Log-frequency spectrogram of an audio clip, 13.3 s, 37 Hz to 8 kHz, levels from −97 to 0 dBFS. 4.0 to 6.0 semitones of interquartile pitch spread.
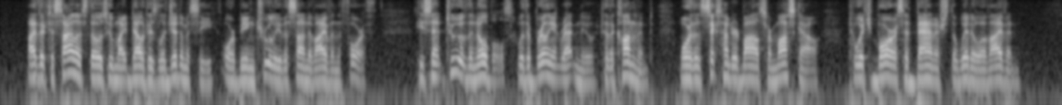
No: average, 3.0 semitones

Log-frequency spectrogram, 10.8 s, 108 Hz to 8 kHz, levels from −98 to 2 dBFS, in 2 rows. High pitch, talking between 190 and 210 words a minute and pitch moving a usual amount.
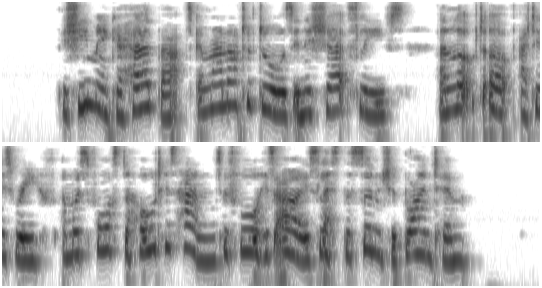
Yes: very high, 285 Hz; average, 195 wpm; average, 4.1 semitones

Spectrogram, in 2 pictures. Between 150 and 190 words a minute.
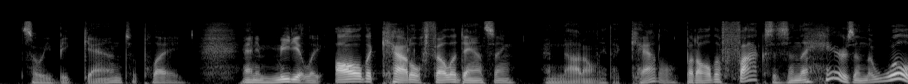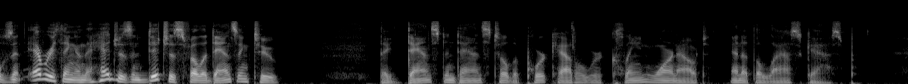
Yes: average, 185 wpm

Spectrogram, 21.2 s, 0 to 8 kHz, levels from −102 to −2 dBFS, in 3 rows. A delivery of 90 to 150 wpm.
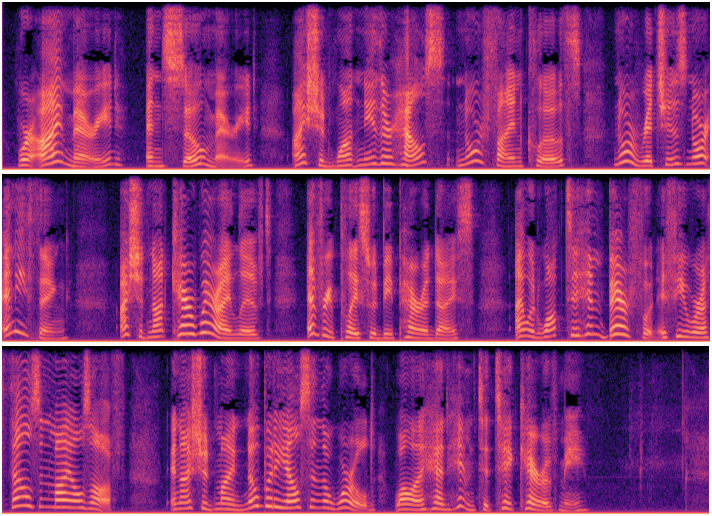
No: average, 175 wpm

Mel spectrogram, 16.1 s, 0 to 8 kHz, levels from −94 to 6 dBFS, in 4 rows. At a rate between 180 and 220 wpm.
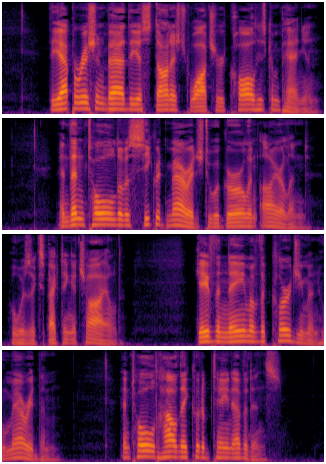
No: average, 160 wpm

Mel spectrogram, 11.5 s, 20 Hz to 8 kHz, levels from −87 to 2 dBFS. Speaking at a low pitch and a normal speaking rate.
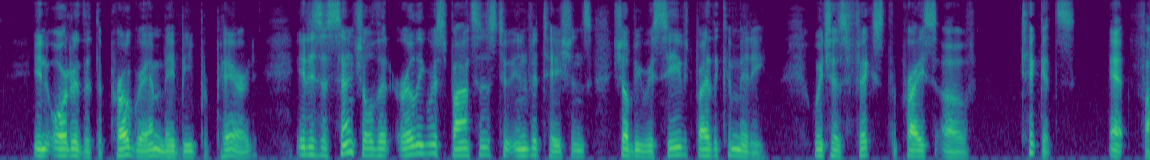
Yes: low, 120 Hz; average, 165 wpm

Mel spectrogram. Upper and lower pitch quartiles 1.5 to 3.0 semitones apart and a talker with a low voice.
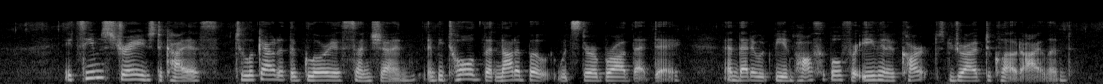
No: average, 2.7 semitones; high, 190 Hz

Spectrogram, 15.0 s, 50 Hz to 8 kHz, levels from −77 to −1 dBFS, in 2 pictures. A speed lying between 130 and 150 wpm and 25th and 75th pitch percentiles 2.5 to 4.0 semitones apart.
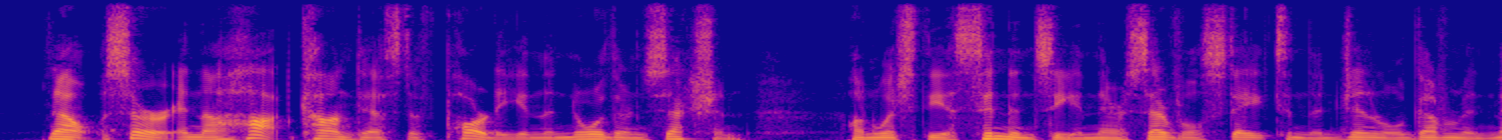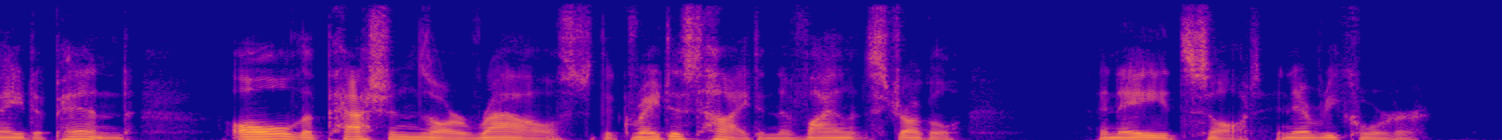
No: average, 180 wpm; average, 3.5 semitones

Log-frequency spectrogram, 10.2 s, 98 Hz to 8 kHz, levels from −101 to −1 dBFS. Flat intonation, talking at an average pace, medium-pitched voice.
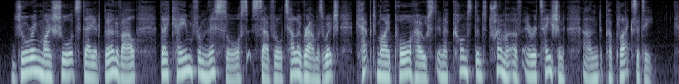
No: average, 3.7 semitones; average, 160 wpm; medium, 150 Hz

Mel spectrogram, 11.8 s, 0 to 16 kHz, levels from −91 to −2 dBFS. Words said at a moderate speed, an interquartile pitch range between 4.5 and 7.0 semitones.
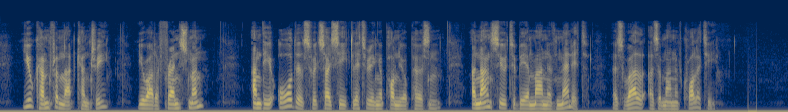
No: average, 170 wpm; average, 3.6 semitones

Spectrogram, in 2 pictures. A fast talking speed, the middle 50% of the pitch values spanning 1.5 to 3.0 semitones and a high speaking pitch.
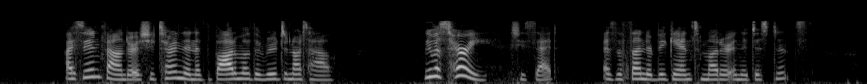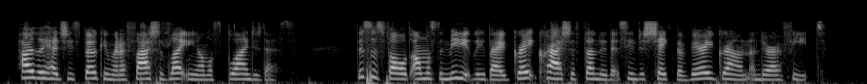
Yes: fast, 215 wpm; average, 2.7 semitones; high, 245 Hz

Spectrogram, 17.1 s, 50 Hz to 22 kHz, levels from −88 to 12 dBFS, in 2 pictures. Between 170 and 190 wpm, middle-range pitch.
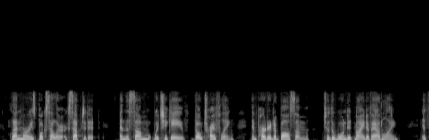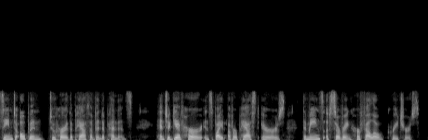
No: average, 175 wpm; high, 225 Hz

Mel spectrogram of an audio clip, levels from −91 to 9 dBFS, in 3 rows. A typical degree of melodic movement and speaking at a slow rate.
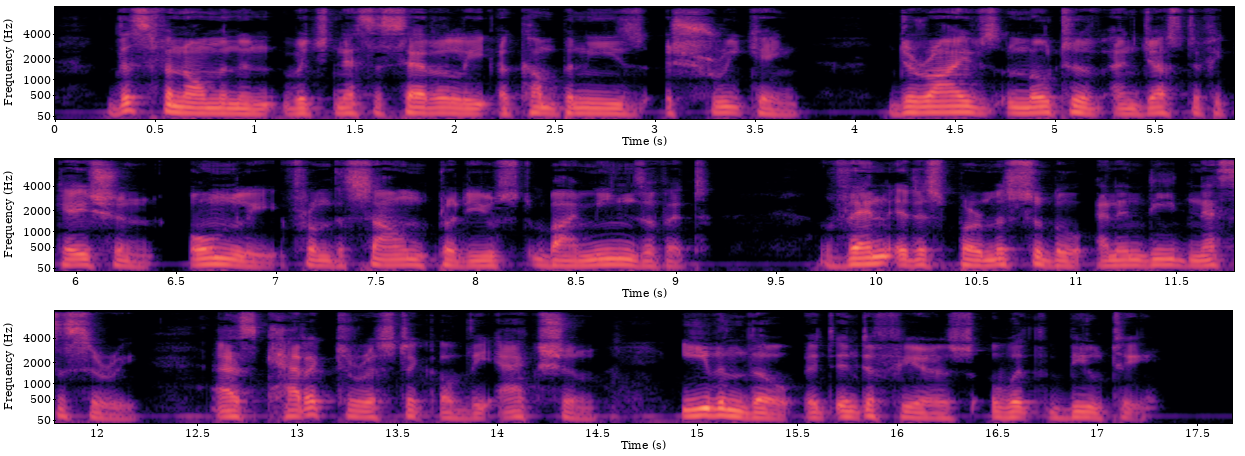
Yes: average, 3.0 semitones; slow, 125 wpm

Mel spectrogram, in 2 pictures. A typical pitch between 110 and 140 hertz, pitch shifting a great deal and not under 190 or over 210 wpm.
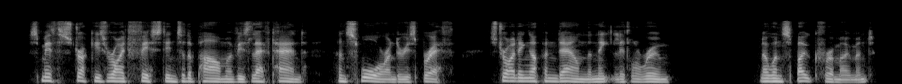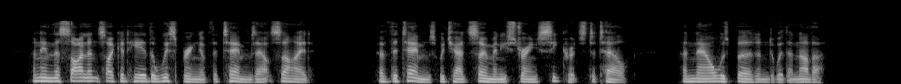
No: low, 135 Hz; average, 3.6 semitones; fast, 205 wpm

